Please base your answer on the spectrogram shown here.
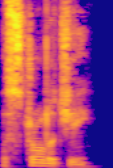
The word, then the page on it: astrology: British English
